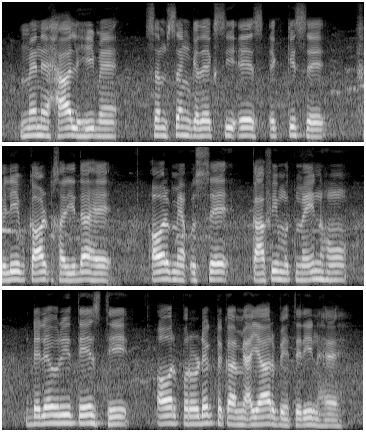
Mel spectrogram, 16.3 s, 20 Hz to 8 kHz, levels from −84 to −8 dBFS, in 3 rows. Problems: constant background noise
